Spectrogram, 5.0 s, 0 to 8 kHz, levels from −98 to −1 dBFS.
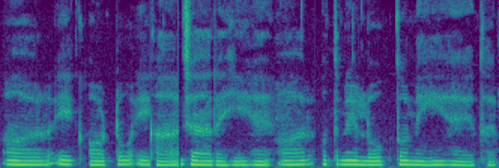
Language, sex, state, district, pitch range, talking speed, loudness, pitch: Hindi, female, Uttar Pradesh, Gorakhpur, 170-185 Hz, 180 wpm, -27 LUFS, 175 Hz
